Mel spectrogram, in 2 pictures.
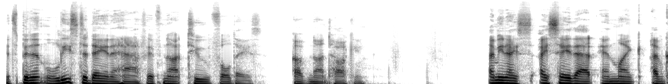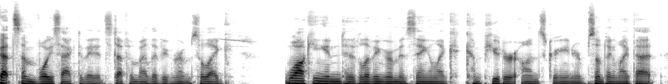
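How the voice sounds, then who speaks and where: A man with a low, raspy voice that sounds a little hoarse. He thinks aloud in a loose, rambling way while he builds. The sound is close and dry, with no room echo at all. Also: fairly even intonation, a little fast, a little mellow. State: slightly hoarse. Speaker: streamer. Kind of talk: casual live-stream chat while building.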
